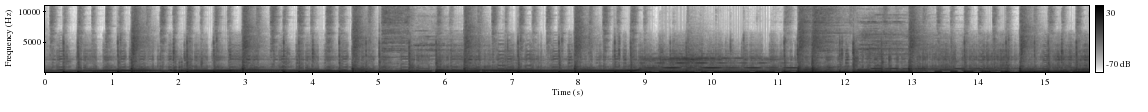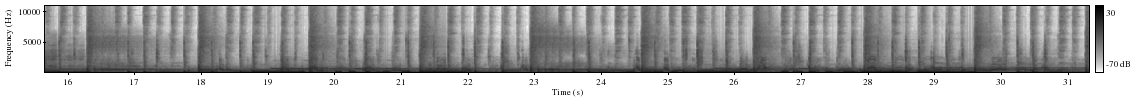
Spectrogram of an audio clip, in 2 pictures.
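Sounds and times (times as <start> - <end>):
ambient dub electronic music: 0.5 - 31.3.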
